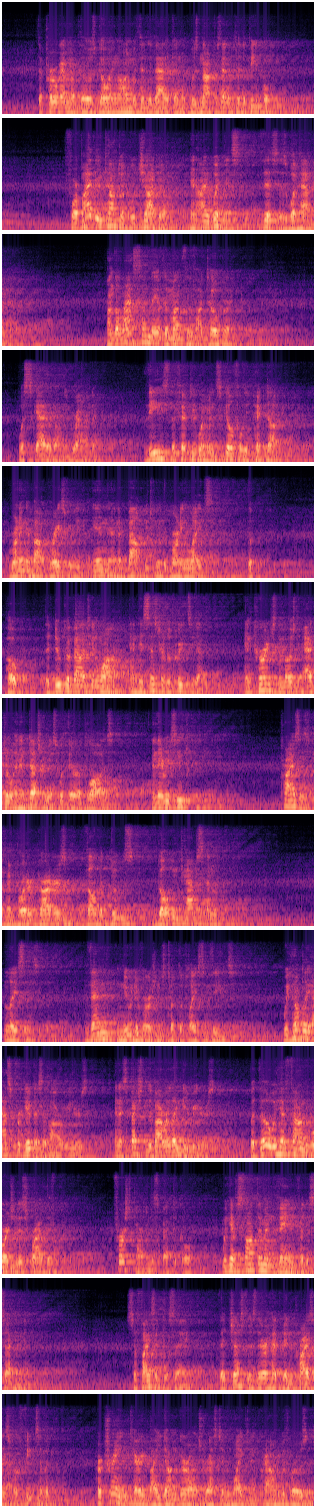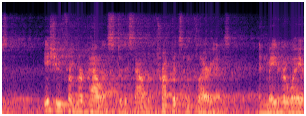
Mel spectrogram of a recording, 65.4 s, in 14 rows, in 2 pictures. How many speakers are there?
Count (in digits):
1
